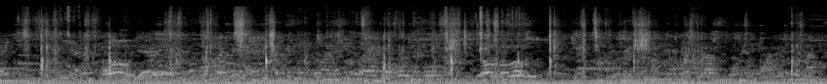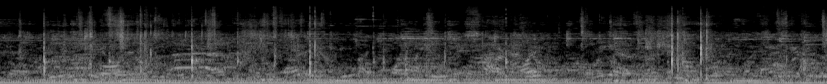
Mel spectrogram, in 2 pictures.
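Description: Sharp smacks of a small rubber handball, struck by gloved hands and hitting a concrete wall and the court at irregular intervals. Background music and people talking run underneath.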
